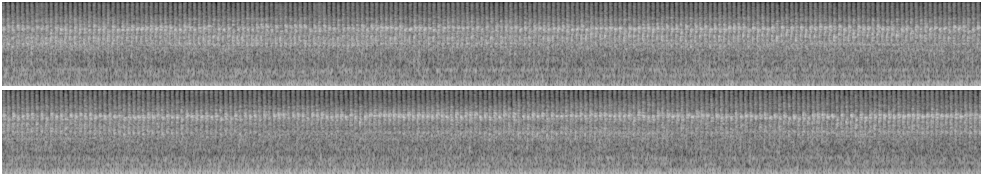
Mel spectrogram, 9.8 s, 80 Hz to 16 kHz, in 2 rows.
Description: My 2003 Audi A4 Quattro 1.8T making a weird noise when starting. It goes away at about the 47 sec. mark. I have no idea what it could be.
